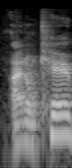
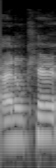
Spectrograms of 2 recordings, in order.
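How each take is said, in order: First: It is said with angry, threatening intensity. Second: It is said flatly, with bored indifference. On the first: There will be harsh consequences later. "Not like the I don't care, like I don't care, but you're gonna die later" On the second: The listener truly does not matter to them. "but like a meh"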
